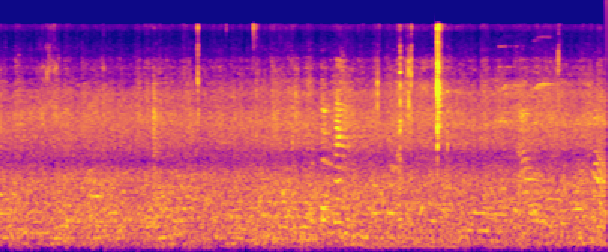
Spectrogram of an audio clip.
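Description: Steady background din of an open-air restaurant terrace: an even hum of noise with faint, distant voices. A single light click comes near six seconds in.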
